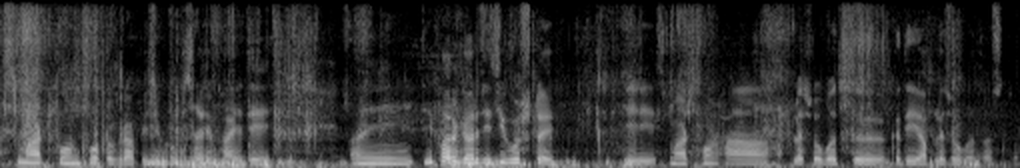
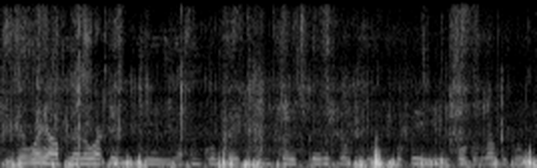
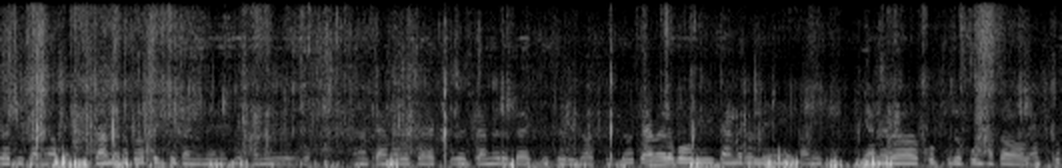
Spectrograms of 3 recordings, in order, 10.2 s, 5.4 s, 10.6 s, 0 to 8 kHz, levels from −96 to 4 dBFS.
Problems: constant background noise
